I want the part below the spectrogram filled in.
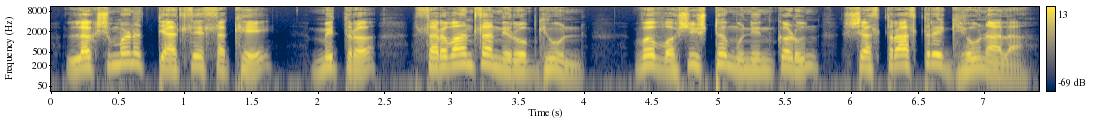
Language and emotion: Marathi, neutral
